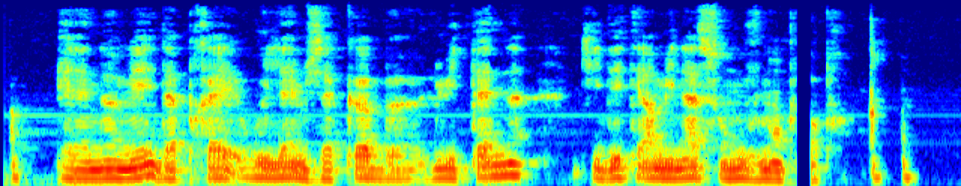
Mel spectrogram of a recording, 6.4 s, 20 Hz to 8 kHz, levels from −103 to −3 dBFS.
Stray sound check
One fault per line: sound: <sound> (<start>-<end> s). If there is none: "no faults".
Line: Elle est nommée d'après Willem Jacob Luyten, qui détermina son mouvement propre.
sound: dropout (5.3-5.4 s)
